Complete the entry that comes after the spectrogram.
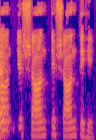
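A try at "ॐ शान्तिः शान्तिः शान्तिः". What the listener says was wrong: হ্যাঁ, ওই সকারটা আরো টাইম নিতে হবে। ওম শান্তি শান্তি শান্তিঃ বলুন। না না না, শান্তিশ। হ্যাঁ, ভাববেন যে ওখানে মাঝখানে এরকম রয়েছে, দন্তের নয় দয় লিখে তারপরে একটা তালব্য স্বর রয়েছে, এরকম ভেবে নেবেন, ঠিক আছে?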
